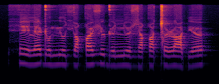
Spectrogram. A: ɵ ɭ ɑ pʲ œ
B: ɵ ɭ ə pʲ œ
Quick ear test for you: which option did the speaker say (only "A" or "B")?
A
